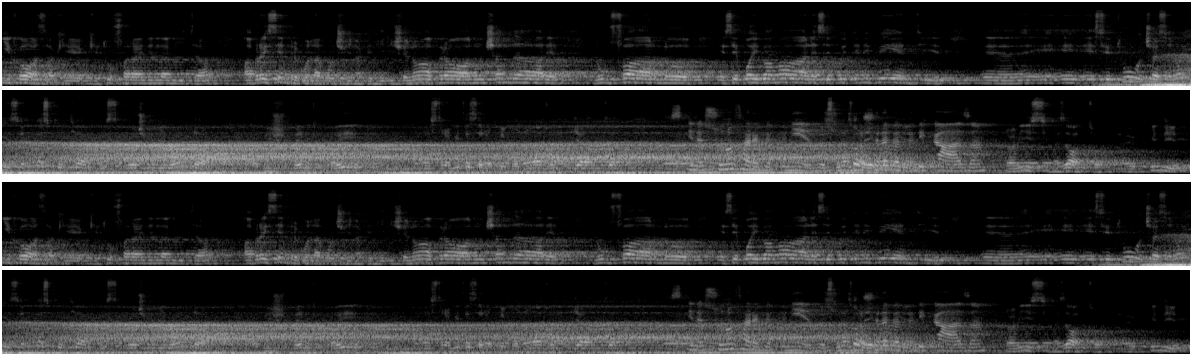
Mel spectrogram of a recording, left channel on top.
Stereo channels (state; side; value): quieter; right; 4.2 dB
